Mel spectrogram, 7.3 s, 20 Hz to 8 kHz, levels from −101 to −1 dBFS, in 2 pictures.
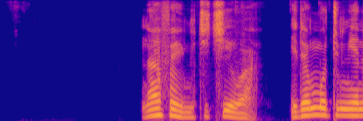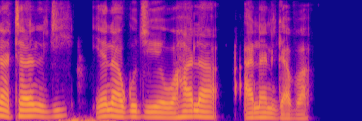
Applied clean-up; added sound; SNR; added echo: neural mask model Resemble Enhance denoiser.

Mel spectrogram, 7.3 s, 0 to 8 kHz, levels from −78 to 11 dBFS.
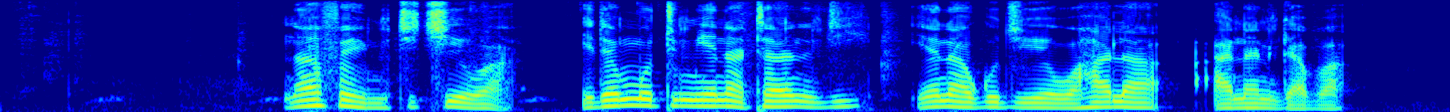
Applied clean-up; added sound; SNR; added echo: none; none; none; none.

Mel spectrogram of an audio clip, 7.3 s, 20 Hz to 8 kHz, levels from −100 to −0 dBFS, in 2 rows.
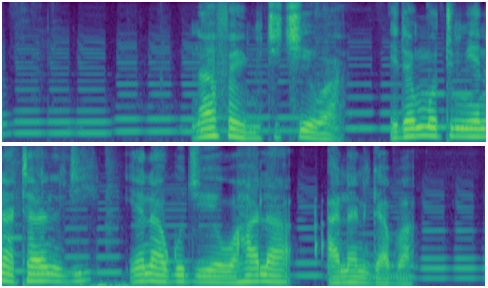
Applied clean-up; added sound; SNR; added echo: none; Bird + Wind instrument, woodwind instrument; 14 dB; none.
